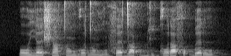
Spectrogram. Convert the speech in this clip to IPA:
o˨ j ɛ˧ ʃ ã˨ t ɔ̃˨ ɡ o˨ d ɔ̃˨ ɡ ũ˨ f ɛ˧ d a˨ ɡ͡b i˨˦ ɡ o˧ ɾ a˦ f ɔ˧ ɡ͡b ɛ˧ ɾ u˧

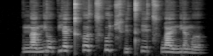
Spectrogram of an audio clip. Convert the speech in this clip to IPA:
n̪ a˧˥ n j o˧ ʊ̯ p j ɛ˥ kʰ ɤ˥˧ t͡sʰ u˥˩ t͡ɕʰ i˩ t̪ʰ i˧˥ t͡sʰ w a˥˧ ɪ̯ n̪ j ɛ˥˩ m ɤ˩

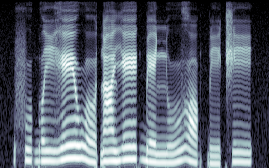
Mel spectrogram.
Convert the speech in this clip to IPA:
f u˨ ɡʷ iː˨ ɣ eː˦ w o˨ ɗ ã˦ j eː˦ ɡ͡b e˨ ɲ uː˨˦ ɣ ɔ˨ k͡p i˨ t͡ʃ i˦

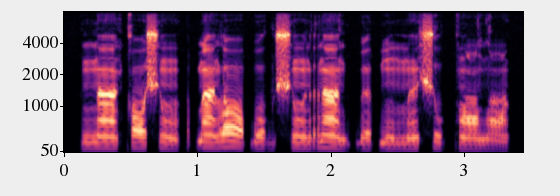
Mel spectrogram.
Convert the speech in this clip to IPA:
n ã k ɔ ʃ õ | ɓ ã l ɔ ɓ o ɡ ʃ õ r ã d ɓ ɵ ɓ ũ m ə̃ ʃ u k ɔ̃ dˤ õ

